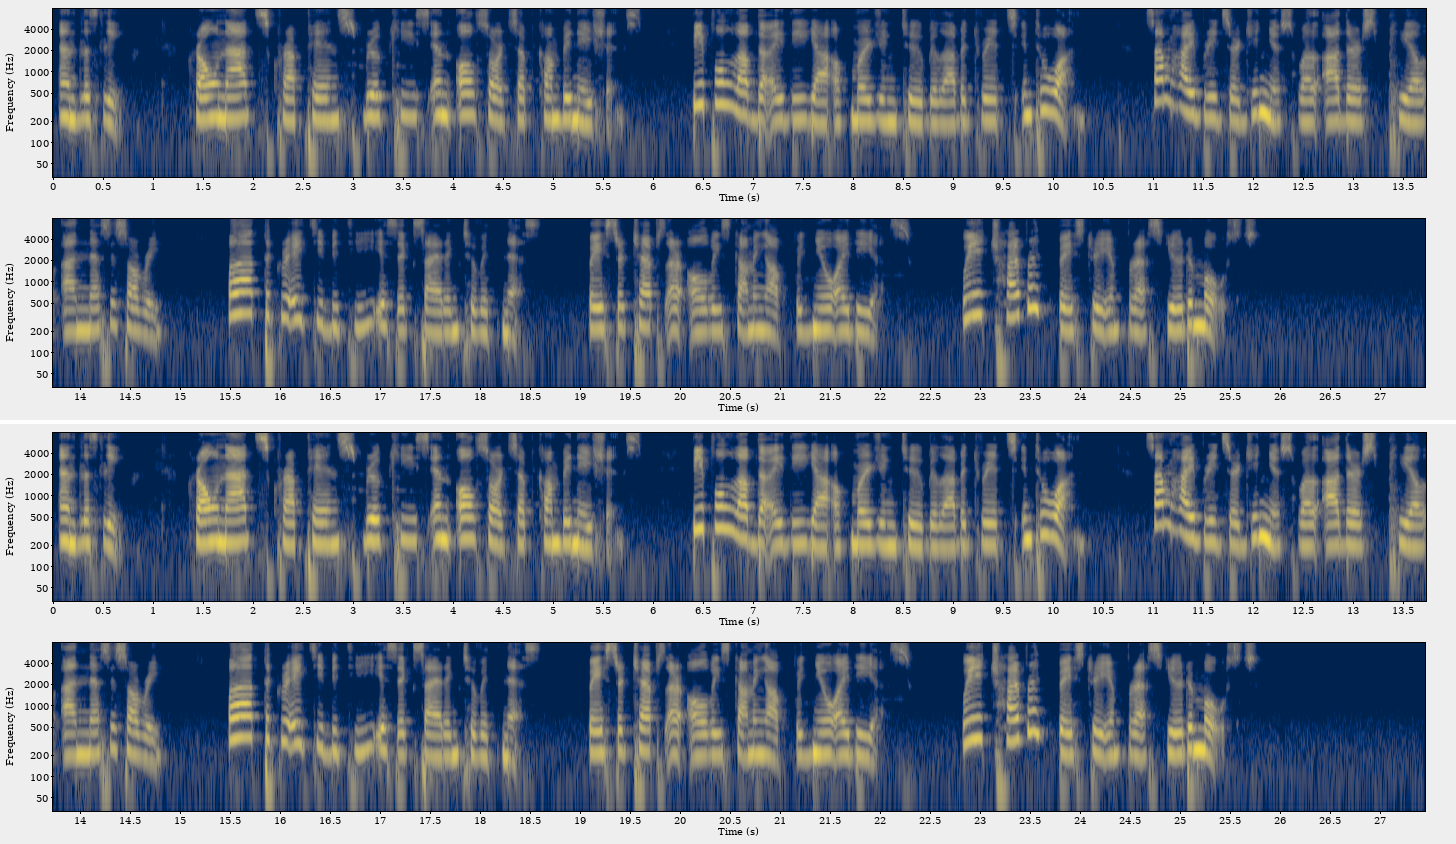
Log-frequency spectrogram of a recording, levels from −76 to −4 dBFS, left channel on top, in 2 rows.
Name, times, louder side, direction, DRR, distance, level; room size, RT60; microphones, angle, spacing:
voice 1, 0.1-0.7 1.4-5.9 6.4-10.3 10.9-14.8 15.5-18.6 19.1-22.3 22.8-25.8, right 2 dB, 15° right, 0.4 m, -23 dB
12.5 x 4.8 x 2.7 m
head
